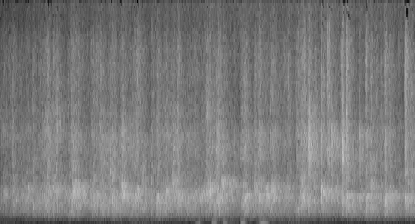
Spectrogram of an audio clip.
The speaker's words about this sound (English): The Christians are clapping.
